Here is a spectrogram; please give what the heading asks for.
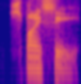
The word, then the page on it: spicy: American English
